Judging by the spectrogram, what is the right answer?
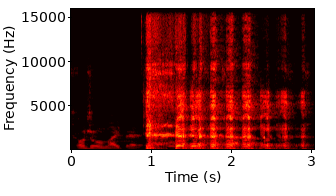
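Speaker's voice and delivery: drawn-out, laughing don't do him like that; laughing tease. Real, not acted. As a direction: stretch it out slowly through laughter. Laughing tease at friend Twan.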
